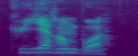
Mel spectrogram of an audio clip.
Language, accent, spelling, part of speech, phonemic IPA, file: French, France, cuillère en bois, noun, /kɥi.jɛ.ʁ‿ɑ̃ bwa/, LL-Q150 (fra)-cuillère en bois.wav
- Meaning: 1. wooden spoon (implement) 2. wooden spoon (prize for coming last)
